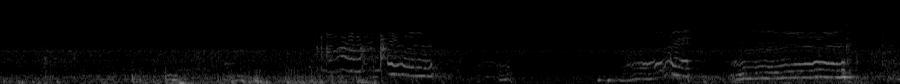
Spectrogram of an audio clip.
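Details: A pet fox squeaks in a kitchen, complaining about life. Quiet rustling leads into short wavering nasal squeaks, then after a pause a rising whine and a run of quavering, overtone-rich squeaks, with a man talking to it.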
